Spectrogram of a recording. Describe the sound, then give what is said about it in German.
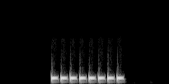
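A telephone ringback tone on an outgoing call: a fast burst of about eight short, evenly spaced electronic pulses at a steady mid pitch, loud and with no voices over it. “Jawohl, es klingelt schon.”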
